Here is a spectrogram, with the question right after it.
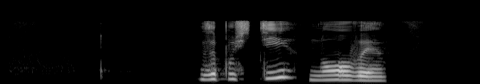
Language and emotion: Russian, neutral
